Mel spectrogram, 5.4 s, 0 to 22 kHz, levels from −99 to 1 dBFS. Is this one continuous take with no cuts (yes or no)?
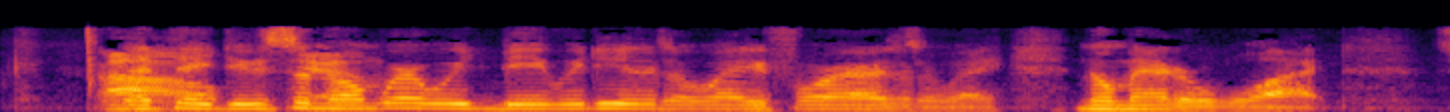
no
